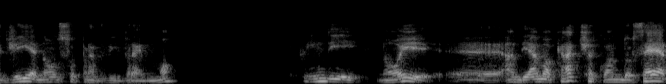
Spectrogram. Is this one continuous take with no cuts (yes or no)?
no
